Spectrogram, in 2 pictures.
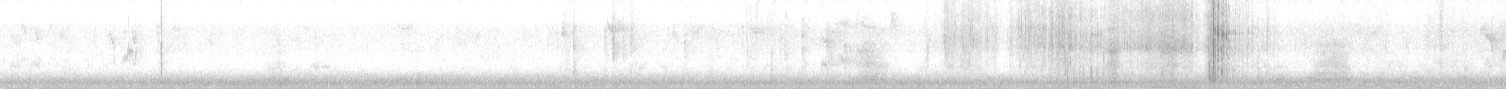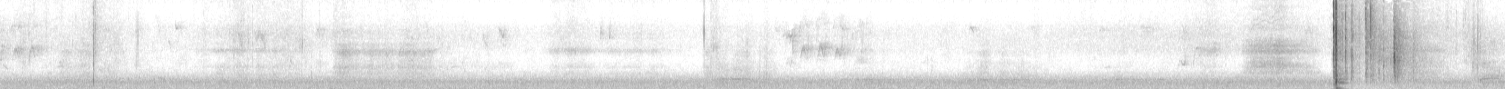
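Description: Steady low background rumble with a few faint crackles, then near the end a single sharp snap as a compound bow is shot.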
